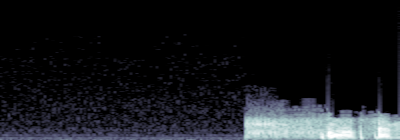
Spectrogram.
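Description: Silence, then about a second in the space-to-ground radio link cuts in with a short rush of noise, and a crew member starts to answer. The voice has the thin, narrow-band sound of the downlink.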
